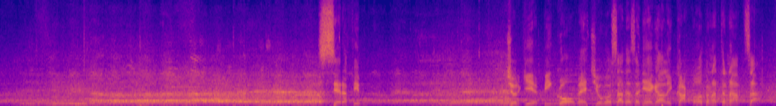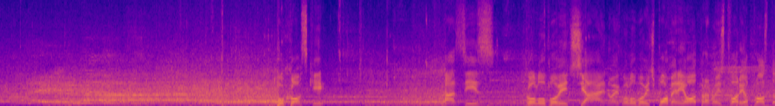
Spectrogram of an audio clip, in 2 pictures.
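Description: A ball bounces on a hard court.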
